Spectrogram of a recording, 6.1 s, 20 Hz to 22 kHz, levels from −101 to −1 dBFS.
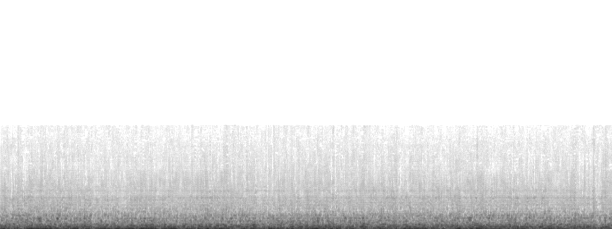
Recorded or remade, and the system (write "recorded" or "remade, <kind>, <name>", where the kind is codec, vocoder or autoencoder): remade, vocoder, BigVGAN v2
